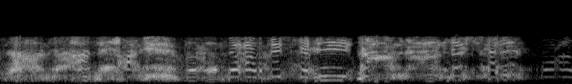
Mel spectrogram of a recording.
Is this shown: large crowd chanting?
yes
